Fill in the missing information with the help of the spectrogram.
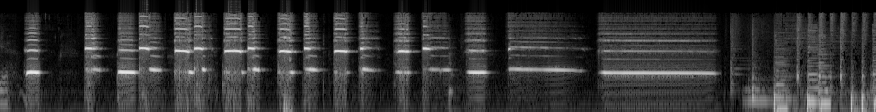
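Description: A series of sharp, piercing pifilca whistle blasts, repeated in quick bursts, then two longer sustained shrill tones, loud, followed by a brief rumble at the end.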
